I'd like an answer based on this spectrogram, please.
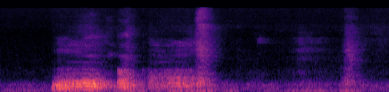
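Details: Robby, a pet English Cocker Spaniel at home, talkative and impatient while seeking attention: one loud harmonic grumbling moan followed by shorter huffs and breathy snorts, then quiet.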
